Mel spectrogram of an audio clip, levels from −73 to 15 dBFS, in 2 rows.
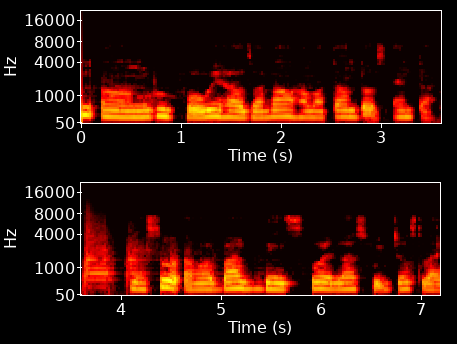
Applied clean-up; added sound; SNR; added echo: neural mask model RNNoise.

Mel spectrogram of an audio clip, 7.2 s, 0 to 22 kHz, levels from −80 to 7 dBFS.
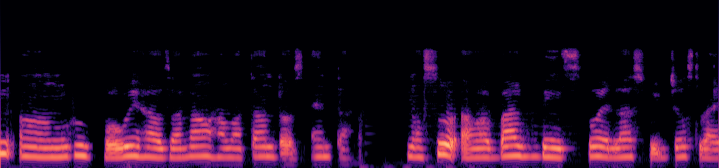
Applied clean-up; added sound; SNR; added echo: neural mask model DeepFilterNet 3.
